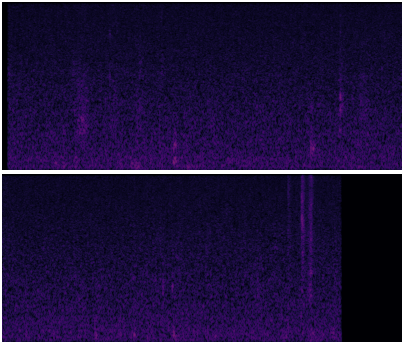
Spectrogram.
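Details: Near-silent indoor hiss with a few faint clicks and rustles, ending in complete silence.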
